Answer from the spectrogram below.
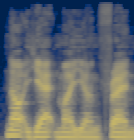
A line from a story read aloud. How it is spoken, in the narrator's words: he said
